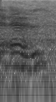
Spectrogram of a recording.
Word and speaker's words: elles: And when we say L, again ELLES, but we do not pronounce the S, which means they, but feminine, we add an ENT again.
